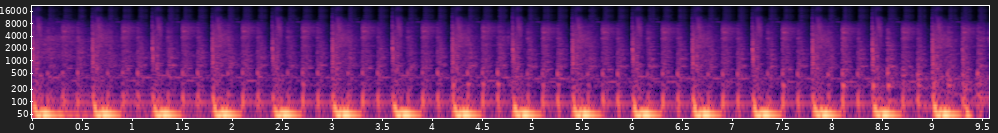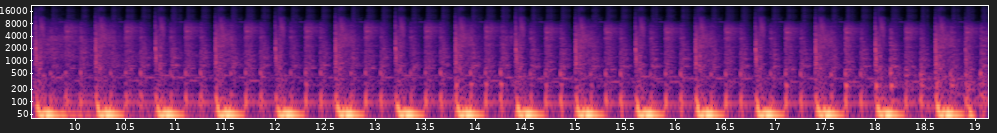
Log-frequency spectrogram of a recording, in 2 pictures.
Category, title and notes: Music > Multiple instruments
trippy bass beat
Heavy hitting funk beat with scratchy loopy synth melody. Features heavily modified samples from PreSonus loop pack included in Studio One 6 Artist Edition
bass, funk, jungle, melody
